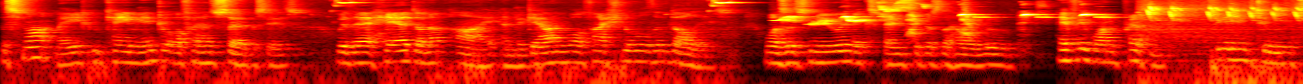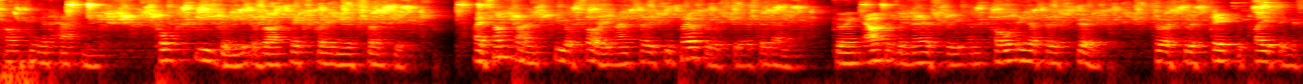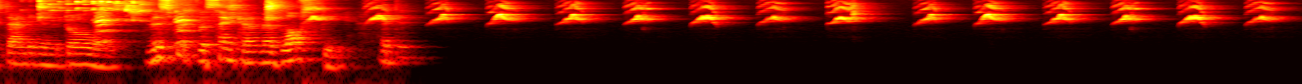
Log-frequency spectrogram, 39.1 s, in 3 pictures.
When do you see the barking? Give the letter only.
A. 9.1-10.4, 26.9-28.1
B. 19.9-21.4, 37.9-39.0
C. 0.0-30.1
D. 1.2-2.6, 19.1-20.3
A.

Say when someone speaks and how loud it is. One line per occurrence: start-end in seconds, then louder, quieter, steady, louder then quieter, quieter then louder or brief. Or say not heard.
0.0-30.1 steady.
